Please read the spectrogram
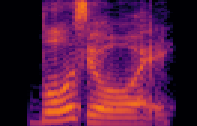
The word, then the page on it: borzoi: Indian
